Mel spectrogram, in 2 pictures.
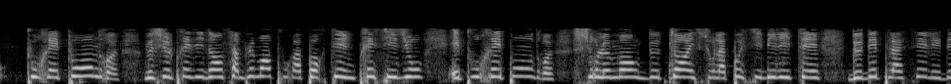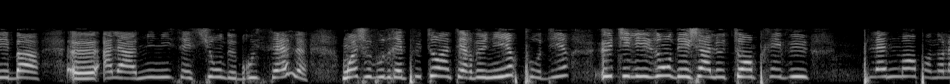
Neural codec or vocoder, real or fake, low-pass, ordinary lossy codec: none; real; 5.4 kHz; MP3, 32 kbps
